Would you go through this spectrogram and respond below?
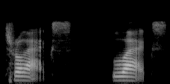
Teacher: Relax ka first syllable unstressed hai. So iska jo r hai, re, usko clearly nahi bolenge. Relax. L sound pe focus rakhna apni.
